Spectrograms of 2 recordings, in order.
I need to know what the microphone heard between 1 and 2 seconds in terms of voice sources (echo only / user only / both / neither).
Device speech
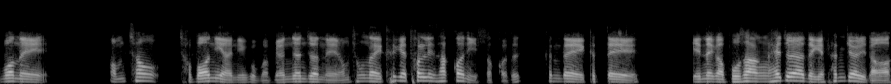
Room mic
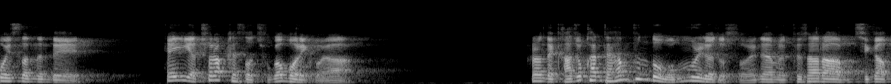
user only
